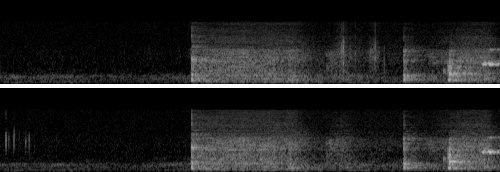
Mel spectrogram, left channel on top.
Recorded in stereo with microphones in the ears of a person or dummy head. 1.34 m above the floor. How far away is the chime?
No chime in this recording.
